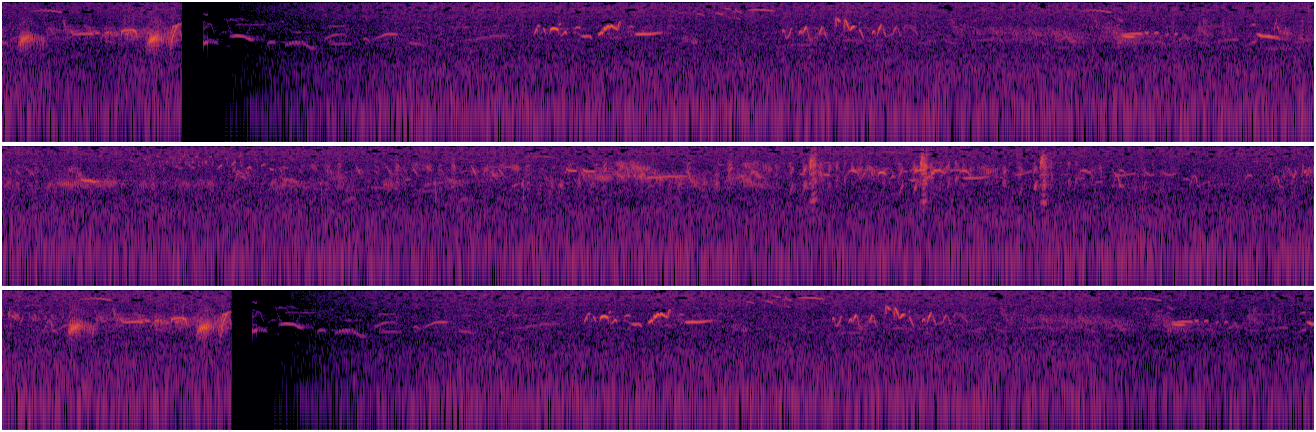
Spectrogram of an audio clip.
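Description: Faint birdsong: scattered short chirps and twittering calls over a low steady hiss, cut twice by a brief dead silence, about a second and a half in and again near three quarters of the way through.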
